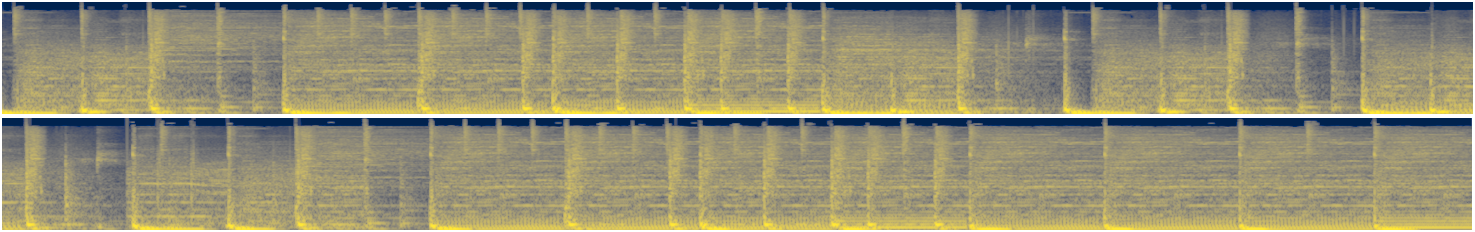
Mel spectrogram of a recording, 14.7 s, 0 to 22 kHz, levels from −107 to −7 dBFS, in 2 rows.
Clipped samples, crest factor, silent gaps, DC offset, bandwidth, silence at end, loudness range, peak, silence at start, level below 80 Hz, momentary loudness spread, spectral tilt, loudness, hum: under 0.1%; 14 dB; none; under 0.1%; 20 kHz; 0 s; 2 LU; 0 dBFS; 0 s; -16 dBFS; 6 LU; -4.5 dB/octave; -14 LUFS; none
